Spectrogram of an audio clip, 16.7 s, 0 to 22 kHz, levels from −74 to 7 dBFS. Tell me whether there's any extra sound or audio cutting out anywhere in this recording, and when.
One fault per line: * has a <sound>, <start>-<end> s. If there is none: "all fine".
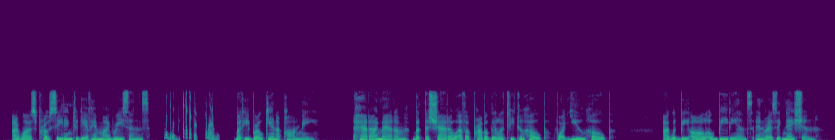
* has a chirp, 3.3-4.4 s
